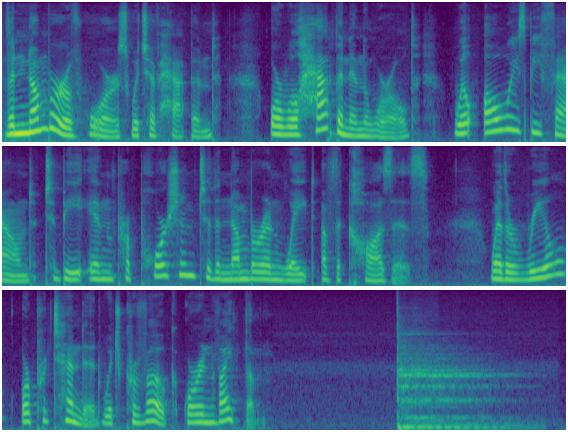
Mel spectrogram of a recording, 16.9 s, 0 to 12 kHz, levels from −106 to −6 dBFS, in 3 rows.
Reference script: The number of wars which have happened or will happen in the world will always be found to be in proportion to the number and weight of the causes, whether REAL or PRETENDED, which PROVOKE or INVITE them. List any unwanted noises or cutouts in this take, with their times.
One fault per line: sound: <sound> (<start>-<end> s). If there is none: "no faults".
sound: thud (15.2-16.7 s)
